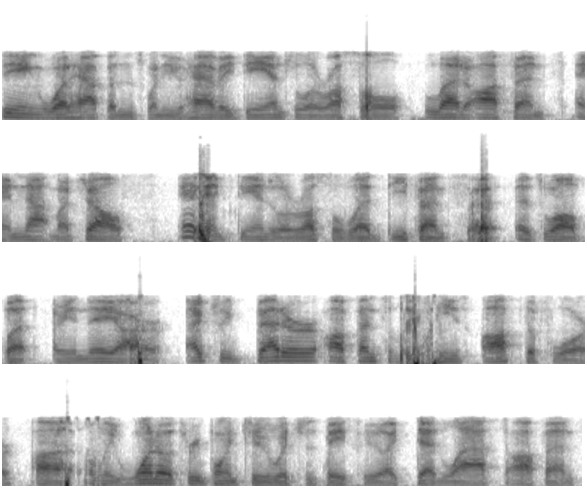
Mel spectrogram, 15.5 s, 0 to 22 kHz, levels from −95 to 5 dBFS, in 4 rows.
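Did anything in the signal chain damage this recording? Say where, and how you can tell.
Yes. The codec stage applied the GSM full-rate codec throughout. Its vocal-tract model, driven by a sparse regular pulse excitation, leaves the speech band-limited below 4 kHz with a plainly audible buzzy, gravelly roughness. This fits the 13 kbps full-rate coder.

GSM bit errors on the network link reached the decoder at 2.38–2.47, 5.16–5.34, 7.00–7.16, 8.60–8.86, 10.40–10.72 and 12.04–12.33 s. Corrupted filter, pitch and gain values distort each affected frame, causing brief squawks, pops and gargling.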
